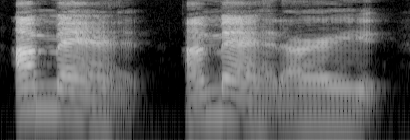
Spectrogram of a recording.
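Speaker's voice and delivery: ordinary talk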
